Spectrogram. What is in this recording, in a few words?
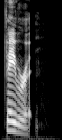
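"favorite", English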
